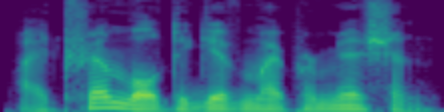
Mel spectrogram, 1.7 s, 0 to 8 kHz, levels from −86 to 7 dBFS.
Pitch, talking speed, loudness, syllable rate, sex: 95 Hz, 215 wpm, -18 LUFS, 5.8 syllables/s, male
